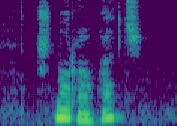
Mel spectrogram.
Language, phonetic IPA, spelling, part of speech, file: Polish, [ʃnuˈrɔvat͡ɕ], sznurować, verb, LL-Q809 (pol)-sznurować.wav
